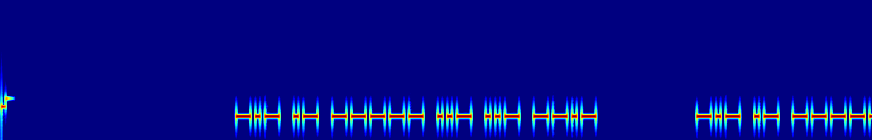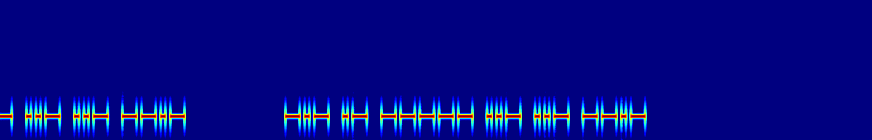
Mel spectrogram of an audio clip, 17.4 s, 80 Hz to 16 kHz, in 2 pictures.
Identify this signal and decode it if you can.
Morse code, heard as a keyed tone, about 25 wpm, 700 Hz. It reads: KA0UUQ KA0UUQ KA0UUQ
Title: USA Call Signs - 6 Characters - Repeated 3x - 25wpm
